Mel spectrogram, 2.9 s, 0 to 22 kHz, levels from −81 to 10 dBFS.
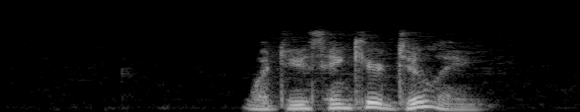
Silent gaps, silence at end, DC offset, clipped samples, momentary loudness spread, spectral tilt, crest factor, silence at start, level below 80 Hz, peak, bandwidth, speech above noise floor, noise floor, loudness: none; 0.5 s; under 0.1%; under 0.1%; 16 LU; -7.5 dB/octave; 20 dB; 1.2 s; -58 dBFS; -2 dBFS; 7.4 kHz; 50 dB; -70 dBFS; -20 LUFS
